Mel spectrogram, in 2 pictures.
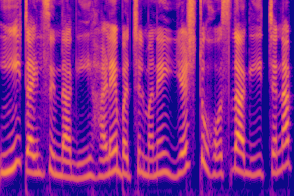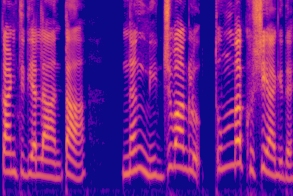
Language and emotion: Kannada, happy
